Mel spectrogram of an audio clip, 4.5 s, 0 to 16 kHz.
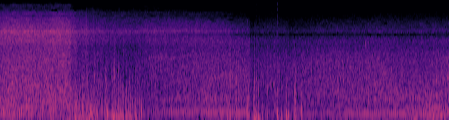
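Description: Sea-Doo 155 personal watercraft engine running at a steady pitch while under way, with wind buffeting the microphone and water rushing past the hull. The wind noise eases a little about a second and a half in.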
